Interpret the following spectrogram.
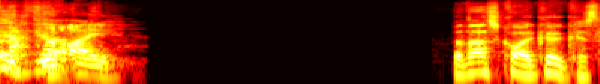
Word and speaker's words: Mackay: For the future, it's Mackay. It's Mackay. So you can't say, it's not just me. Mark, you just said the same thing twice. You just said, Mackay.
